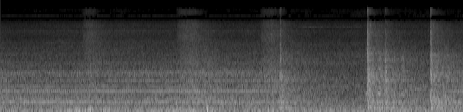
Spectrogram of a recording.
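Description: Electric hoist motor humming steadily as it lowers a heavy machine platen. It stops a little past halfway, then two sudden, harsh rushes of noise about a second apart as it is started again near the end.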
